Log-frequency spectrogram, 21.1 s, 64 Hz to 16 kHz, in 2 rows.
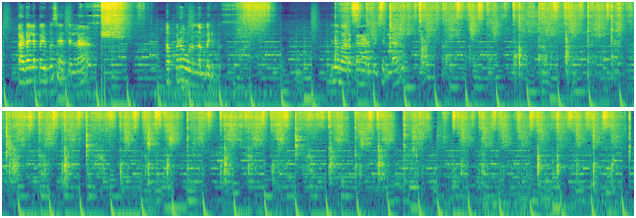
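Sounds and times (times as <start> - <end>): spoon scraping metal pan: 1.7 - 2.3, 3.7 - 4.5, 5.6 - 21.0
lentils rattling in pan: 1.7 - 2.4, 3.8 - 4.5, 5.6 - 21.0.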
